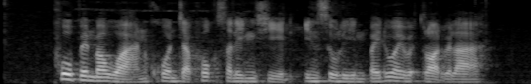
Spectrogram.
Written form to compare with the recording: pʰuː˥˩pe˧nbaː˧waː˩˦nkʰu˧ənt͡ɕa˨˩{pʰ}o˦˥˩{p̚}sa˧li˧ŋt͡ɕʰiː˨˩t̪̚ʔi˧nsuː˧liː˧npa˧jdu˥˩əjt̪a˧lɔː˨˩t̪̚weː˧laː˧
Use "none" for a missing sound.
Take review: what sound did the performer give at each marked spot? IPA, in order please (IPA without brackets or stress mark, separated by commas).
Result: pʰ, k̚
